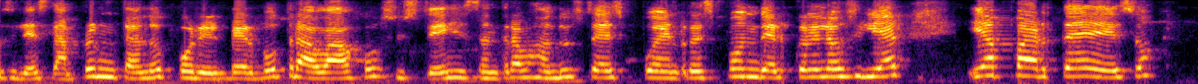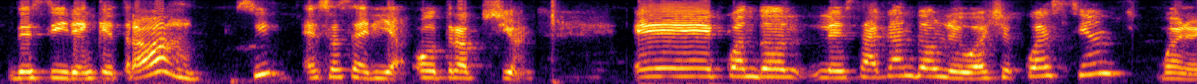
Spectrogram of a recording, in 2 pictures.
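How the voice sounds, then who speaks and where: A woman's voice: a little high, a bit bright. A woman teaching an English class, explaining grammar patiently step by step and giving spoken English examples. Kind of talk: online class instruction.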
